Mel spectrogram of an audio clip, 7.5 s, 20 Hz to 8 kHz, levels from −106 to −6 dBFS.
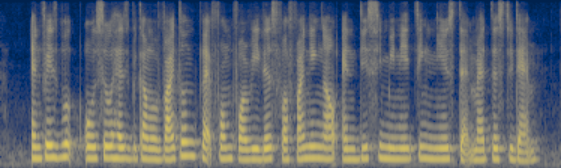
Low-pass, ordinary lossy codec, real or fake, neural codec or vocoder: none; none; fake; codec, 16 kHz, 4.8 kbps, FACodec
